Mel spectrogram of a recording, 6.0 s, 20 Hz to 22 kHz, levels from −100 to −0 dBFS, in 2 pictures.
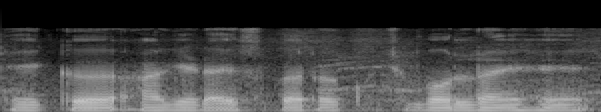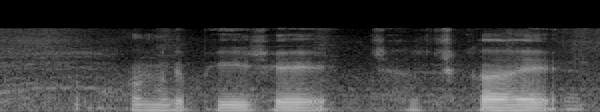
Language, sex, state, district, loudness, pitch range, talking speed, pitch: Hindi, male, Bihar, Gaya, -32 LUFS, 95-100 Hz, 130 wpm, 95 Hz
